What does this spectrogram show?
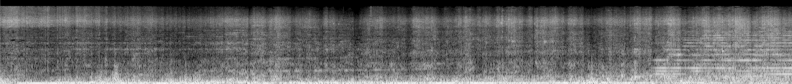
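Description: Freight cars (gondolas, covered hoppers and tank cars) rolling past close by: a loud, steady rumble of steel wheels on rail. Several steady tones join in about six and a half seconds in.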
